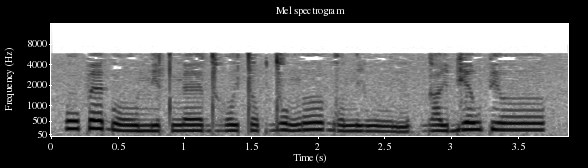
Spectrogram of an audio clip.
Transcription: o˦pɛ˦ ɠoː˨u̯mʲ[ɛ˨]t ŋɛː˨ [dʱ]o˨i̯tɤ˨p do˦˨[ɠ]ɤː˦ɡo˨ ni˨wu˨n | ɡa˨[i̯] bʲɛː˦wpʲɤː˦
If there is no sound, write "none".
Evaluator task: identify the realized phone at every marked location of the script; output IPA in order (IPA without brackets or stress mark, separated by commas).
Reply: ɛ˨, dʱ, ŋ, i̯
